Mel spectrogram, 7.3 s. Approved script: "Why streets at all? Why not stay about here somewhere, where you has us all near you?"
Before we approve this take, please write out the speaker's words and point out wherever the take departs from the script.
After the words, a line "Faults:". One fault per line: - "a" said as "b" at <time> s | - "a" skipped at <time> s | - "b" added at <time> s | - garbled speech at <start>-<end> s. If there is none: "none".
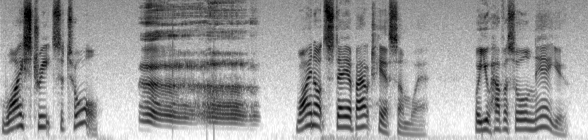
"Why streets at all? Why not stay about here somewhere, where you have us all near you?"
Faults:
- "has" said as "have" at 6.1 s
